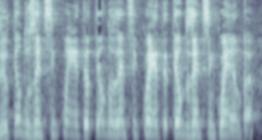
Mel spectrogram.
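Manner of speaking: high, fast, giddy chant of the amount; a boy bouncing round the house with glee; overjoyed child. Retold or imitated. Preacher imitating his son jumping for joy, high and fast. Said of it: "ele enlouqueceu. Começou a pu-, pular".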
